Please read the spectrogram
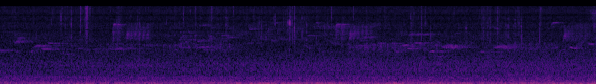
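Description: Near-silent outdoor ambience: faint bird chirps now and then over a low, steady rumble.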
